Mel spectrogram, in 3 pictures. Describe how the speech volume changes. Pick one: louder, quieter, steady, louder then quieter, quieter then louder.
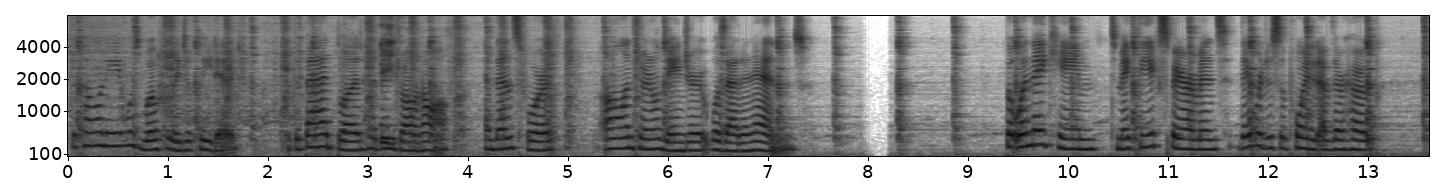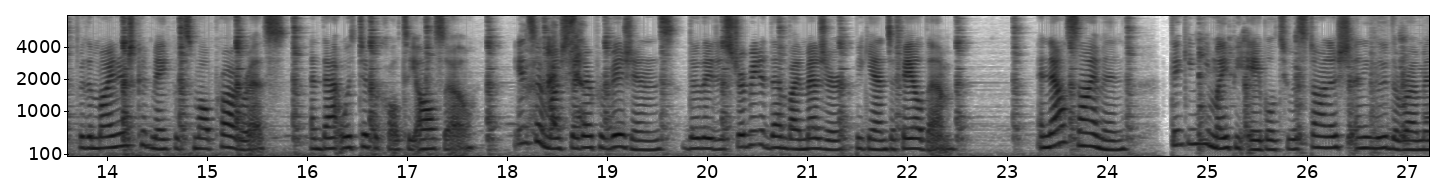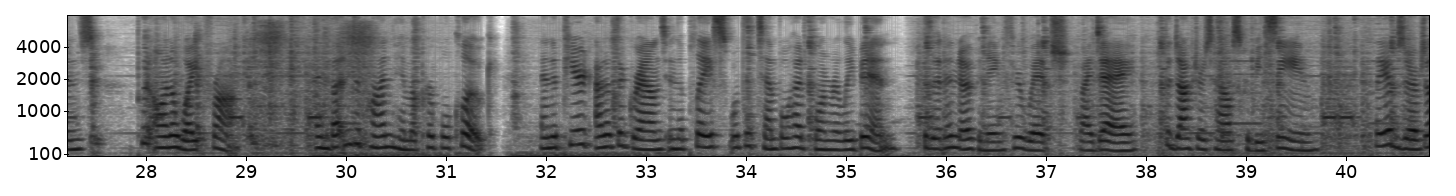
steady.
